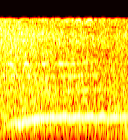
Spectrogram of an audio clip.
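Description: A police car pulls into a cafe parking lot, giving off a steady engine hum. Its low tone rises slightly at first and then holds level, moderately loud, with no talking.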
